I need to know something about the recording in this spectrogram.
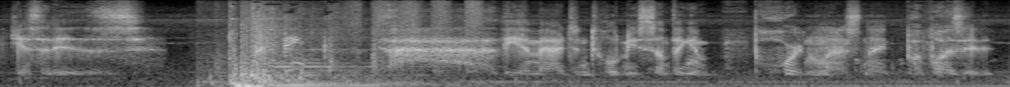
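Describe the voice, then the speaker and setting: A man's voice: low voice, very animated, a little slow, bright, forceful tone, faint music behind, full character voice, poor audio. A man voicing a talkative, self-deprecating, goofy scientist in a video game, rambling comically. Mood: befuddled. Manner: rambling, comic, swings from whispered asides to exclamations. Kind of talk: scripted game character dialogue.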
